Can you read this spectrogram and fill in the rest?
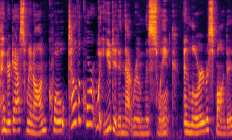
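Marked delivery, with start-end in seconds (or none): none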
